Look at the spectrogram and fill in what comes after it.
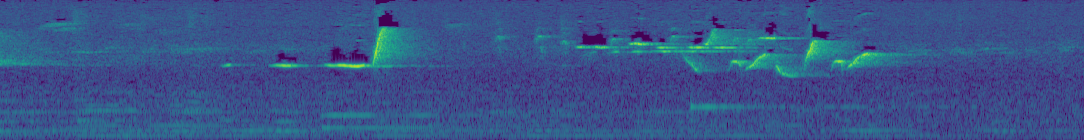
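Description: Songbirds chirping in short bursts, with quick rising and falling high whistles, in two clusters, about two and a half seconds in and again around five to six and a half seconds in. Soft background music with held low notes runs beneath.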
